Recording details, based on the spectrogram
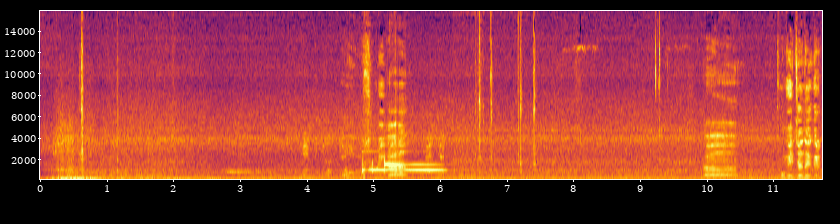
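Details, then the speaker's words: New Porsche 911 Carrera 4S, cold start: steady, even, raised-rpm drone with no misses or knocks; the deliberately high fast idle warms the engine quickly, and the owner lets it idle until rpm and noise drop so oil circulates. "그래서 이제 오일이 한 바퀴 좀 돌았다 생각될 정도 이렇게 좀 RPM이 좀 낮아질 때까지 소리가 좀 작아질 때까지 어 이렇게 어 공회전을 좀 시키는 편입니다"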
